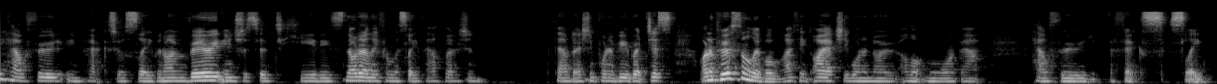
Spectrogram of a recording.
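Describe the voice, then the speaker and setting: An Australian woman hosting an online webinar in a chatty, loose way, often restarting her sentences, speaking over a video call. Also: sits low. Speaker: webinar host.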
